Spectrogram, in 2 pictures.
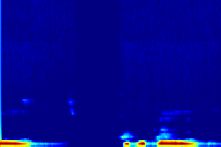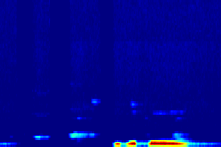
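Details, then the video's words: Calling spotted dove, recorded to stir wild doves into responding: quick double note followed by a drawn-out, buzzy coo that falls at its end, repeated about every three seconds with nothing else audible. "Cu gáy gù - thúc - gáy gọi kích bổi nhanh nổi"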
